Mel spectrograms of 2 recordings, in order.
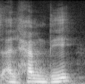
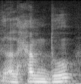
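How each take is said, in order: First: The word ends with an 'i' vowel. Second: The word ends with an 'u' vowel. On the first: The speaker calls it wrong. "he puts a kasra instead of a dhamma" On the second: The speaker calls it right. "instead of saying Alhamdu"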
